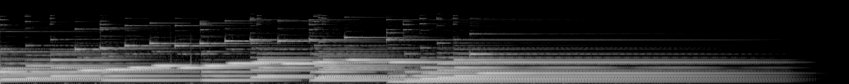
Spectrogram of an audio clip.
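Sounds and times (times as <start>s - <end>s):
circus music: 0.0s - 6.7s.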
